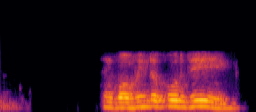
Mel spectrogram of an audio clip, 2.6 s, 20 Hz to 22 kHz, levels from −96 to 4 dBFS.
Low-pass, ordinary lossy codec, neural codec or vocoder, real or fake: 3.6 kHz; Opus, 16 kbps; codec, 16 kHz, 4.8 kbps, FACodec; fake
